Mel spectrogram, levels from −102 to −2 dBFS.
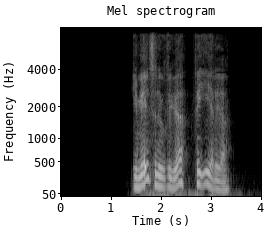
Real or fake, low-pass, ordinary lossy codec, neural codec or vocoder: fake; 7.2 kHz; AAC, 32 kbps; codec, 16 kHz in and 24 kHz out, 0.4 kbps, LongCat-Audio-Codec, two codebook decoder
